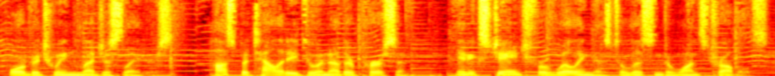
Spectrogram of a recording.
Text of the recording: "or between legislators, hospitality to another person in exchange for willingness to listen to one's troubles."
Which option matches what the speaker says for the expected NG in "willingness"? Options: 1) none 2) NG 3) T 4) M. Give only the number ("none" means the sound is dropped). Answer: 2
